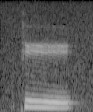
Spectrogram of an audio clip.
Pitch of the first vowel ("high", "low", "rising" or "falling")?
low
